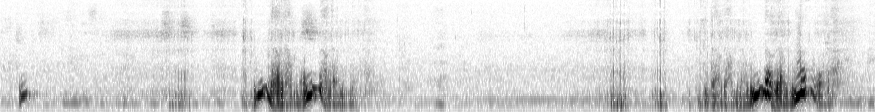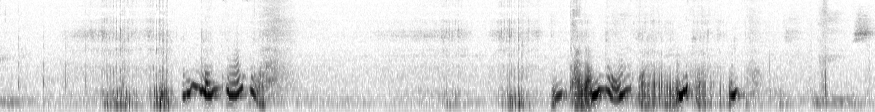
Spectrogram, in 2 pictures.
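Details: Sleeping dogo puppy clucking like a chicken: four bursts of soft, rapid, muffled clucks, each lasting one to two seconds and coming every four seconds or so, with quiet in between.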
